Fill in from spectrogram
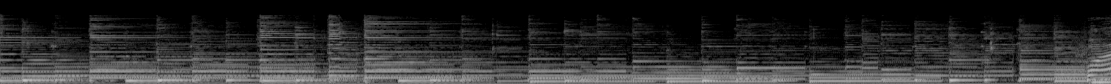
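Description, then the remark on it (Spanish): A country song plays steadily at full volume, with strummed chords and a bright, rhythmic instrumental backing driving along without pause. “los mismos que siguen manteniéndolo en la cumbre y como un referente indispensable de la música country, con más de 40 hits y álbums que han sido oro y platino y que desbordan calidad musical.”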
